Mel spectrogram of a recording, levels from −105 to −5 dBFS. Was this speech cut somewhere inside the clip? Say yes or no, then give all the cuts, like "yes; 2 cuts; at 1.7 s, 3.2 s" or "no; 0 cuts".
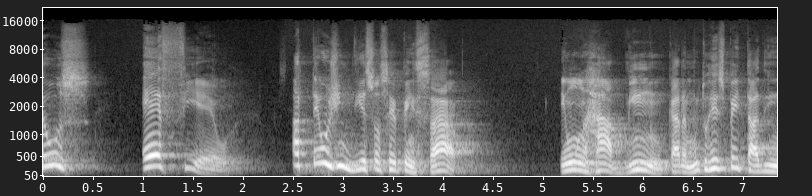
yes; 1 cut; at 2.4 s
